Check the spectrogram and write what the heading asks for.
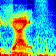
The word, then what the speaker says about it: GIF: Is it GIF or JIF? Hold on, let me juggle it. And thus the GIF wars have begun. Of course, the correct pronunciation is obviously JIF.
